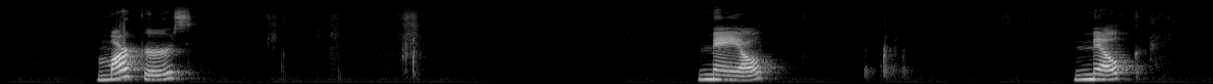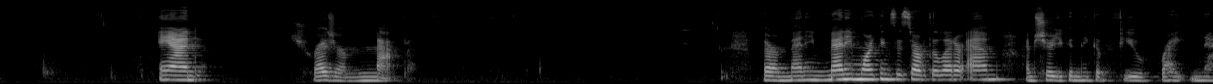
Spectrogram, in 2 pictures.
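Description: A young woman speaks clearly and slowly close by, pausing between words.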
